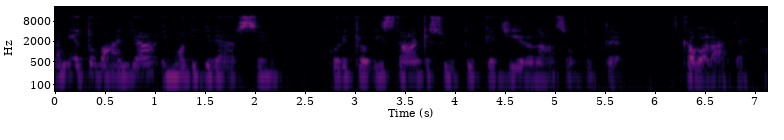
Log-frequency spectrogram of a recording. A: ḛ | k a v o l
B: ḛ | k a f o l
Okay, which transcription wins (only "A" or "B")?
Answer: A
